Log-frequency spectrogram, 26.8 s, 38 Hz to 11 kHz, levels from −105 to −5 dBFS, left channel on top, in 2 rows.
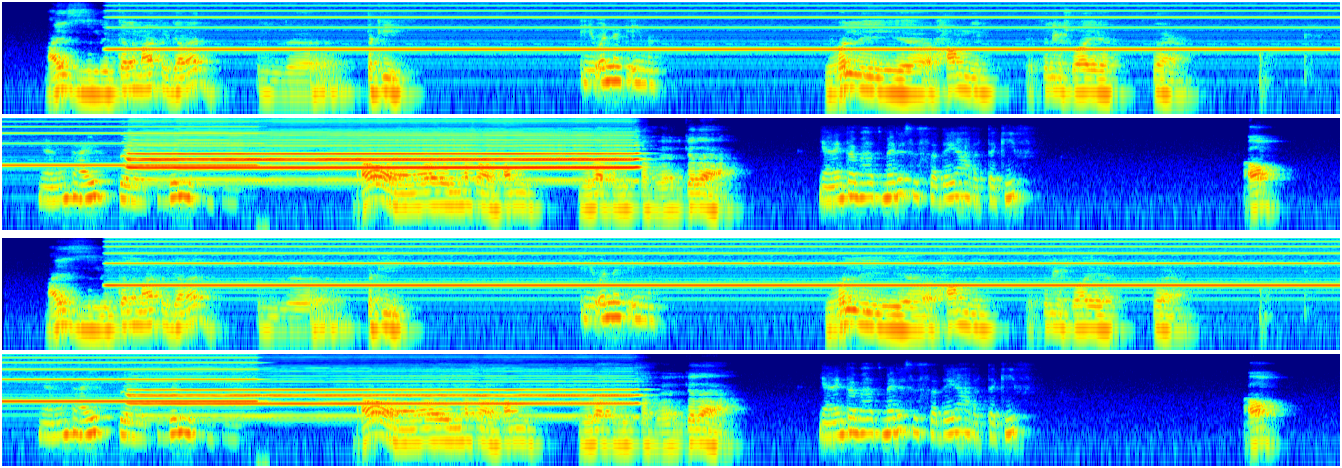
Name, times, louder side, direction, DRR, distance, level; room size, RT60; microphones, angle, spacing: voice 1, 0.4-2.1 2.5-4.0 8.2-9.9 10.2-11.1 11.5-11.8 16.9-18.7 19.1-20.6 25.8-26.1, left 2 dB, 80° left, 2.6 m, -34 dB
sound 1, 1.0-15.9, right 5 dB, 55° right, 1.7 m, -29 dB
voice 2, 5.8-6.6 10.5-10.6 13.7-15.7 21.5-23.6, left 1 dB, 20° left, 0.9 m, -38 dB
Wind instrument woodwind instrument, 14.6-19.8, left 7 dB, 40° left, 0.5 m, -22 dB
20.5 x 9.0 x 2.9 m
head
